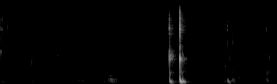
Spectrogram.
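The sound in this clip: Biting into a snack bar gives a single crisp, sharp snap-crunch, followed by a few soft chewing clicks, all quiet and otherwise near-silent.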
